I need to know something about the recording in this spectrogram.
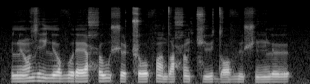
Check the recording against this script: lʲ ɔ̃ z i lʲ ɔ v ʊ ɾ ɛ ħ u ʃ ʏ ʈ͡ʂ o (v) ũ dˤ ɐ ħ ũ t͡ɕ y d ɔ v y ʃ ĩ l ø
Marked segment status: incorrect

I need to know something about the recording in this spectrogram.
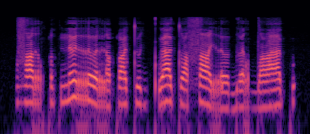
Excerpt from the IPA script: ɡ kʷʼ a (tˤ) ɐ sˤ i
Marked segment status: incorrect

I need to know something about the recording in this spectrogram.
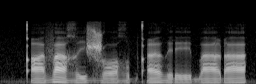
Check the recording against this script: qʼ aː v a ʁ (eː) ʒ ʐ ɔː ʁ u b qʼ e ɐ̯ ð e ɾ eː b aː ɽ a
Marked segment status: incorrect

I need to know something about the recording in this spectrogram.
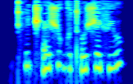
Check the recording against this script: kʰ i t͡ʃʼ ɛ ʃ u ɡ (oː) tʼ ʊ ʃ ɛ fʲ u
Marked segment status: incorrect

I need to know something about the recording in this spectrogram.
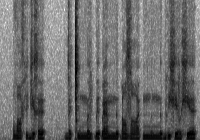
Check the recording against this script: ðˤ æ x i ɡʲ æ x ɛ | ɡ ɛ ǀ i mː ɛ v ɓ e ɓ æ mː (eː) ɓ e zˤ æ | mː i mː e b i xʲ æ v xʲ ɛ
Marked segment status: incorrect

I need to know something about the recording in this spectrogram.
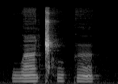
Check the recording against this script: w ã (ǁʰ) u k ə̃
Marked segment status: correct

